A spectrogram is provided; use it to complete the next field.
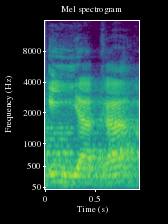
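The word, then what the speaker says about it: إياك: Ya, iyyaka, lafaz iyyaka, awas, setelah huruf alif ada huruf ya. Ya-nya itu ada tanda tasdid, ya.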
